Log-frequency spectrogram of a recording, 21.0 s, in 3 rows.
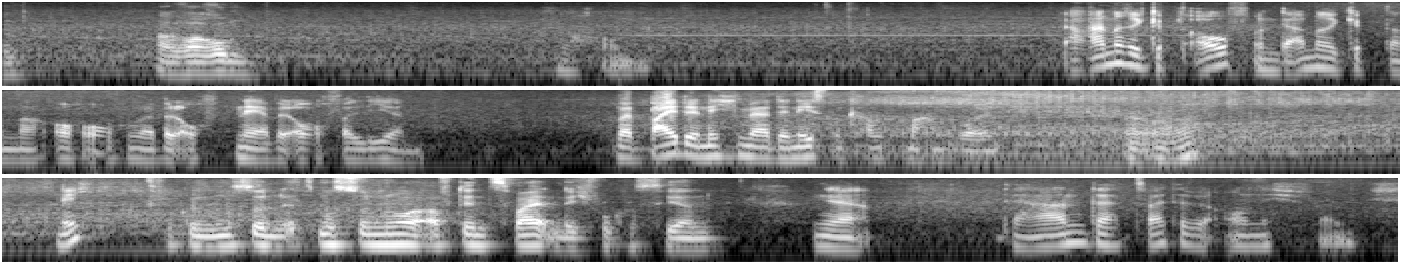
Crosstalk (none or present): none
